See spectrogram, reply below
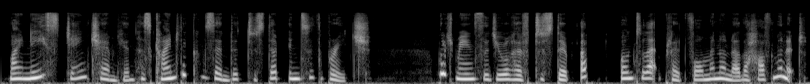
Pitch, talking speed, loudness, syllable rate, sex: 250 Hz, 215 wpm, -17 LUFS, 6.1 syllables/s, female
